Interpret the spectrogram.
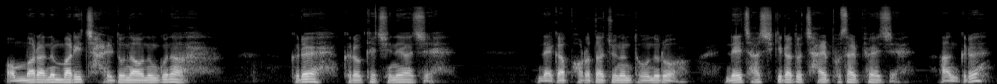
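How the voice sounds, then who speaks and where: A man's voice: fairly low pitch, fairly even intonation, moderate pace, darkish tone, no room sound, studio quality, lightly acted. A man playing a menacing, sarcastic drunken father who sneers accusingly in a radio drama. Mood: sneering menace.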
